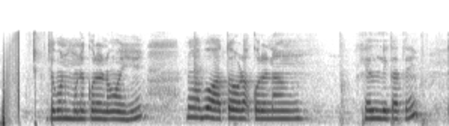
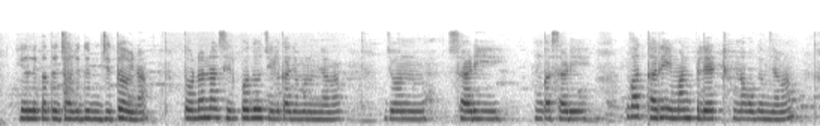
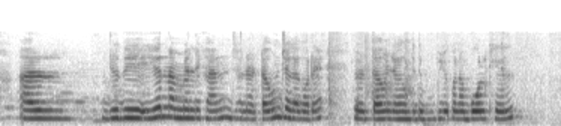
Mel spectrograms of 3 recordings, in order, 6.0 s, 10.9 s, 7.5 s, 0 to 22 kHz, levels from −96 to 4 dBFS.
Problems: none marked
